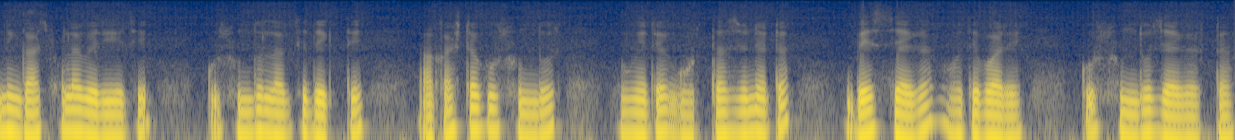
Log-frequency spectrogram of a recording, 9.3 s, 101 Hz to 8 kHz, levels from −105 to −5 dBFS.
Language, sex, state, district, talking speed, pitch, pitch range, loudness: Bengali, male, West Bengal, Jhargram, 130 wpm, 120 Hz, 115-130 Hz, -17 LUFS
